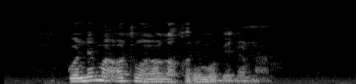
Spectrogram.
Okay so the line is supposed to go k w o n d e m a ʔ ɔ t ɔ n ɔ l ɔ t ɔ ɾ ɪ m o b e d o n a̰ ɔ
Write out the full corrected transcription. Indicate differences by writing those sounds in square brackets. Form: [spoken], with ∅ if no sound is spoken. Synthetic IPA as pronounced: k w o n d e m a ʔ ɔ t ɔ n ɔ l ɔ [k] ɔ ɾ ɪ m o b e d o n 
